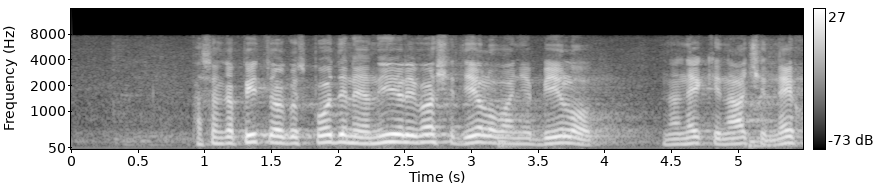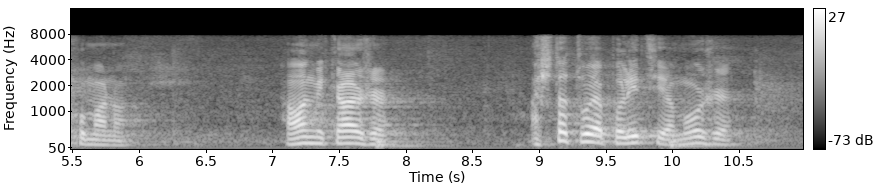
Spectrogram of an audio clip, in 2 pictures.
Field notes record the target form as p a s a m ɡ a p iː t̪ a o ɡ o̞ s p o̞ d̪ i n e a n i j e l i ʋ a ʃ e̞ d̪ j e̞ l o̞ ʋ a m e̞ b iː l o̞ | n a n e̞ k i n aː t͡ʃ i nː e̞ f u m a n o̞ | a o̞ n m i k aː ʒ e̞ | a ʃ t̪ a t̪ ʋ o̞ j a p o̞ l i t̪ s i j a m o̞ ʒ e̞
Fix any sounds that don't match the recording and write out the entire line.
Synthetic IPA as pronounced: p a s a m ɡ a p iː t̪ a o ɡ o̞ s p o̞ d̪ i n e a n i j e l i ʋ a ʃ e̞ d̪ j e̞ l o̞ ʋ a ɲ e̞ b iː l o̞ | n a n e̞ k i n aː t͡ʃ i nː e̞ x u m a n o̞ | a o̞ n m i k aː ʒ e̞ | a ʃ t̪ a t̪ ʋ o̞ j a p o̞ l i t̪ s i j a m o̞ ʒ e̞

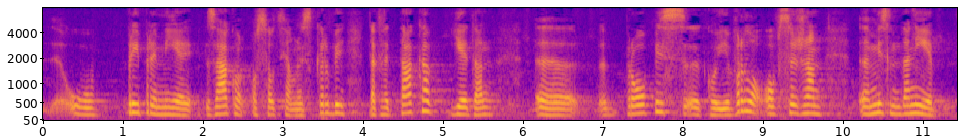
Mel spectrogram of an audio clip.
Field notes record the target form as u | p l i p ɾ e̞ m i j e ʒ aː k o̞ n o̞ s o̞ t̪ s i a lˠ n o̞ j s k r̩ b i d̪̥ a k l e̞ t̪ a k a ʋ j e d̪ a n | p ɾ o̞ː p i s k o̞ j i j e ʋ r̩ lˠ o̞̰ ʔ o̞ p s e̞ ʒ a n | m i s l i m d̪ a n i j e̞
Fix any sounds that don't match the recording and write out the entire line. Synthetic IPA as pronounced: u | p ɾ i p ɾ e̞ m i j e z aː k o̞ n o̞ s o̞ t̪ s i a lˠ n o̞ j s k r̩ b i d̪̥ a k l e̞ t̪ a k a ʋ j e d̪ a n | p ɾ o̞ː p i s k o̞ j i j e ʋ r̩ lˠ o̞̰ ʔ o̞ p s e̞ ʒ a n | m i s l i m d̪ a n i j e̞

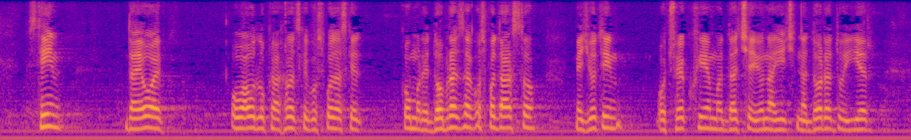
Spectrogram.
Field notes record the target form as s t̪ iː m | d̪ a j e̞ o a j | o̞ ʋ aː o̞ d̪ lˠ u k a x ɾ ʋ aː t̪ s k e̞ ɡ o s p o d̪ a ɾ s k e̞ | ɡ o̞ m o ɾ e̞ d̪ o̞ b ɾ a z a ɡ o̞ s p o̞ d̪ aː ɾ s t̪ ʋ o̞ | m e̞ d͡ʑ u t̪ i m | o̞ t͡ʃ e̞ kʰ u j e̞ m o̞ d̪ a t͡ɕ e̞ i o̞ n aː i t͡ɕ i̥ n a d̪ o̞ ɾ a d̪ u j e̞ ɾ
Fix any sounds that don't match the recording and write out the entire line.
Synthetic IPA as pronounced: s t̪ iː m | d̪ a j e̞ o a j | o̞ ʋ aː o̞ d̪ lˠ u k a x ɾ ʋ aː t̪ s k e̞ ɡ o s p o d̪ a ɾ s k e̞ | k o̞ m o ɾ e̞ d̪ o̞ b ɾ a z a ɡ o̞ s p o̞ d̪ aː ɾ s t̪ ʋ o̞ | m e̞ d͡ʑ u t̪ i m | o̞ t͡ʃ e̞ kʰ u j e̞ m o̞ d̪ a t͡ɕ e̞ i o̞ n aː i t͡ɕ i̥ n a d̪ o̞ ɾ a d̪ u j e̞ ɾ

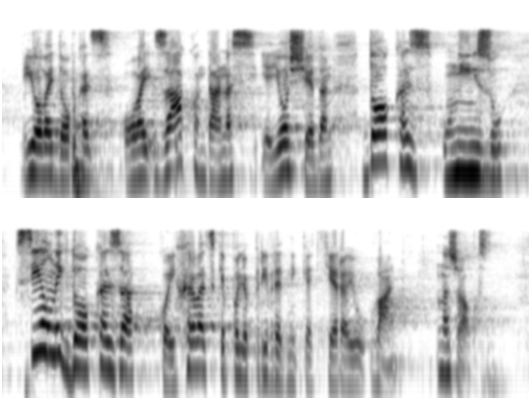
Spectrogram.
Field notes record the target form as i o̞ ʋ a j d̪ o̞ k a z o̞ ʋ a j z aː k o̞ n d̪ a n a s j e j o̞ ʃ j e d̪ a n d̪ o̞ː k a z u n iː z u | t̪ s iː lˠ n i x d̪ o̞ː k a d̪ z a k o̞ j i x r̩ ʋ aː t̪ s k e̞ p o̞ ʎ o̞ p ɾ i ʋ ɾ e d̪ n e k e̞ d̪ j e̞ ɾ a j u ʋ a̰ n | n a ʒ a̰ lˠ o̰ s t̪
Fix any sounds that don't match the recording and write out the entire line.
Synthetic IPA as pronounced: i o̞ ʋ a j d̪ o̞ k a z o̞ ʋ a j z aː k o̞ n d̪ a n a s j e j o̞ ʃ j e d̪ a n d̪ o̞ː k a z u n iː z u | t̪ s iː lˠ n i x d̪ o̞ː k a z a k o̞ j i x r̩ ʋ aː t̪ s k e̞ p o̞ ʎ o̞ p ɾ i ʋ ɾ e d̪ n i k e̞ t̪ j e̞ ɾ a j u ʋ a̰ n | n a ʒ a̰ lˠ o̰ s t̪

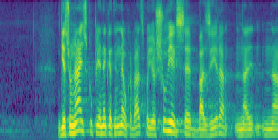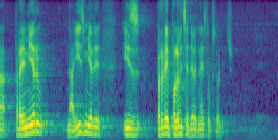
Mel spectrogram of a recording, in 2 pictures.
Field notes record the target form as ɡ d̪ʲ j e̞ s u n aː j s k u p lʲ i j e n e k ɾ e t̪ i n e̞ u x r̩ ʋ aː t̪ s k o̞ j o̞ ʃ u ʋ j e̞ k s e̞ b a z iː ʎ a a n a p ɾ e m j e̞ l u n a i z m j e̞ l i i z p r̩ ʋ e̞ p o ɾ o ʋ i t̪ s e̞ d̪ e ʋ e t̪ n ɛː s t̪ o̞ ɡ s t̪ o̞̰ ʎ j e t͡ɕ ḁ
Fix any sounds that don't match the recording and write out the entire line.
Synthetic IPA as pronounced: ɡ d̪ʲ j e̞ s u n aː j s k u p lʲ i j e n e k ɾ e t̪ i n e̞ u x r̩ ʋ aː t̪ s k o̞ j o̞ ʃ u ʋ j e̞ k s e̞ b a z iː ɾ a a n a p ɾ e m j e̞ ɾ u n a i z m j e̞ ɾ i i z p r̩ ʋ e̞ p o l o ʋ i t̪ s e̞ d̪ e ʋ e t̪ n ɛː s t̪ o̞ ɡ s t̪ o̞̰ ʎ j e t͡ɕ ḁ

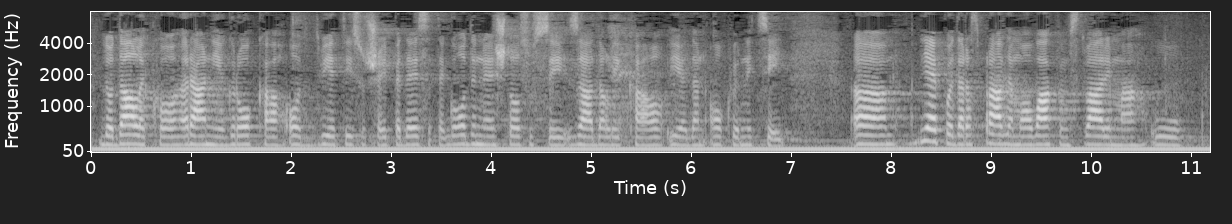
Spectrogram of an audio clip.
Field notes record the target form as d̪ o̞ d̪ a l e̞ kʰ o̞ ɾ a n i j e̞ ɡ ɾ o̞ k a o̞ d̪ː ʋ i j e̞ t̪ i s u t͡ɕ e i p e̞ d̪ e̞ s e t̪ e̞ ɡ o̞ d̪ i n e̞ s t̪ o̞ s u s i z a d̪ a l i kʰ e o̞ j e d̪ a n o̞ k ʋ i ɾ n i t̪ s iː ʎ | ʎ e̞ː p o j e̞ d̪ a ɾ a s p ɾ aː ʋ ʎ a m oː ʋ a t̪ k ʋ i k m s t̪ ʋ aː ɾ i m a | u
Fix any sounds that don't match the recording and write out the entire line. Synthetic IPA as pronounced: d̪ o̞ d̪ a l e̞ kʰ o̞ ɾ a n i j e̞ ɡ ɾ o̞ k a o̞ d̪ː ʋ i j e̞ t̪ i s u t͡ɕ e i p e̞ d̪ e̞ s e t̪ e̞ ɡ o̞ d̪ i n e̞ ʃ t̪ o̞ s u s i z a d̪ a l i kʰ a o̞ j e d̪ a n o̞ k ʋ i ɾ n i t̪ s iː ʎ | ʎ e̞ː p o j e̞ d̪ a ɾ a s p ɾ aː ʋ ʎ a m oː ʋ a k ʋ i m s t̪ ʋ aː ɾ i m a | u

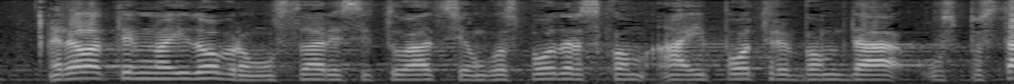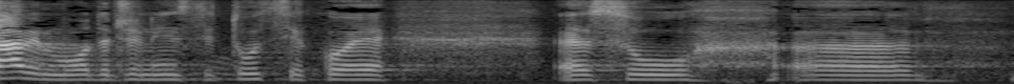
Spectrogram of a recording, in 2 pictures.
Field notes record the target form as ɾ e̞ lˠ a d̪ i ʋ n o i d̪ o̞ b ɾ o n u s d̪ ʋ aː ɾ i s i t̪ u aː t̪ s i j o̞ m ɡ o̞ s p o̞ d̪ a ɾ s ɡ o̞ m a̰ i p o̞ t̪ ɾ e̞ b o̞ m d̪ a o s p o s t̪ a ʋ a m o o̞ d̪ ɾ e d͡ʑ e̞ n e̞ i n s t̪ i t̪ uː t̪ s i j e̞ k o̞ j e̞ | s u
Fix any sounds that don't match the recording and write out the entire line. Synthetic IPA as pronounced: ɾ e̞ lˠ a t̪ i ʋ n o i d̪ o̞ b ɾ o m u s t̪ ʋ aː ɾ i s i t̪ u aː t̪ s i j o̞ m ɡ o̞ s p o̞ d̪ a ɾ s k o̞ m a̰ i p o̞ t̪ ɾ e̞ b o̞ m d̪ a u s p o s t̪ a ʋ i m o o̞ d̪ ɾ e d͡ʑ e̞ n e̞ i n s t̪ i t̪ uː t̪ s i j e̞ k o̞ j e̞ | s u

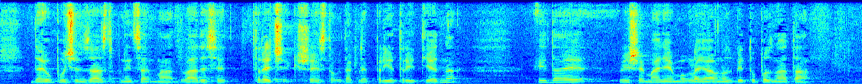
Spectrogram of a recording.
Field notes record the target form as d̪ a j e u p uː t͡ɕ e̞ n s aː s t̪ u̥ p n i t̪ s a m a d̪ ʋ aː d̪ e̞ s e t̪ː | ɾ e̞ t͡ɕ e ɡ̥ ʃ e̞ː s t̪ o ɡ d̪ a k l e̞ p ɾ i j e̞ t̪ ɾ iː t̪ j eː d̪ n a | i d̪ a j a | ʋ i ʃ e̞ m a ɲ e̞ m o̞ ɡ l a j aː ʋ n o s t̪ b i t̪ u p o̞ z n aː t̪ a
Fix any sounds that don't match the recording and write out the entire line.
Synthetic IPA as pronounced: d̪ a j e u p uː t͡ɕ e̞ n z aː s t̪ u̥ p n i t̪ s a m a d̪ ʋ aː d̪ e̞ s e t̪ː | ɾ e̞ t͡ɕ e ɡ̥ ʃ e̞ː s t̪ o ɡ d̪ a k l e̞ p ɾ i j e̞ t̪ ɾ iː t̪ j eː d̪ n a | i d̪ a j e | ʋ i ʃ e̞ m a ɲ e̞ m o̞ ɡ l a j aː ʋ n o s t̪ b i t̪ u p o̞ z n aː t̪ a

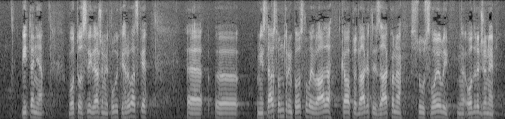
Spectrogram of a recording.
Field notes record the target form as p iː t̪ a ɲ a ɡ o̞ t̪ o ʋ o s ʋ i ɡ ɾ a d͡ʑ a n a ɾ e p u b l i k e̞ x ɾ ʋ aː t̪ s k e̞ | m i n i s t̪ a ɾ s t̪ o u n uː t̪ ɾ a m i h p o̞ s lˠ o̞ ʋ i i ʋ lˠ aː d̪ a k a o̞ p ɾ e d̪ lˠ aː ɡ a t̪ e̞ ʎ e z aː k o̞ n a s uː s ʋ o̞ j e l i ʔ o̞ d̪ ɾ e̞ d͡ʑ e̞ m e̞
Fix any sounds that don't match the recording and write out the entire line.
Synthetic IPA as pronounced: p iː t̪ a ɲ a ɡ o̞ t̪ o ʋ o s ʋ i ɡ ɾ a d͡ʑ a n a ɾ e p u b l i k e̞ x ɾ ʋ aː t̪ s k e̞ | m i n i s t̪ a ɾ s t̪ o u n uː t̪ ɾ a ɲ i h p o̞ s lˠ o̞ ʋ a i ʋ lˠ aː d̪ a k a o̞ p ɾ e d̪ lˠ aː ɡ a t̪ e̞ ʎ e z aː k o̞ n a s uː s ʋ o̞ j i l i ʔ o̞ d̪ ɾ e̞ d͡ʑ e̞ n e̞

